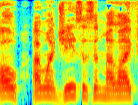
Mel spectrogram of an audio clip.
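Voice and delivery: put-on weepy, tearful emotional outpouring. Retelling people saved on an Easter Sunday: imitating people crying. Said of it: "they were crying".

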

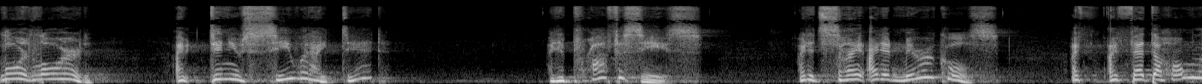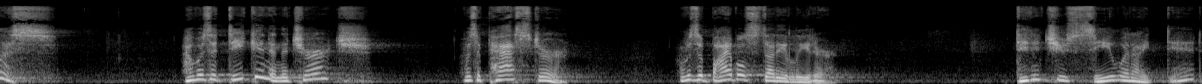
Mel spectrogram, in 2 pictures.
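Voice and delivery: very high, astonished, surprised pleading tone. Speaker voices people addressing the Lord about their deeds, acting out surprise. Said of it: "Do you hear the surprise in their voice?".

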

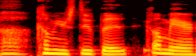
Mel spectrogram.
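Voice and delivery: sugary, sweet, very high-pitched coaxing voice. Calling someone else's dog over while insulting it, in a high-pitched sweet tone. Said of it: "saying something in a high-pitched tone so it sounds nicer".

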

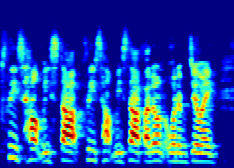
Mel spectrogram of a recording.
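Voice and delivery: put-on tearful crying through tears. Retelling being run away with on a horse: imitating herself crying and pleading. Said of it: "I would literally be crying on the horse".

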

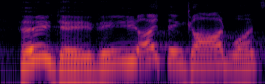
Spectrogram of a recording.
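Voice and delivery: very slow, drawn-out cartoon dog voice. Recalling an old show, the speaker imitates how its dog talked, imitating the dog. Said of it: "he always talked like this".

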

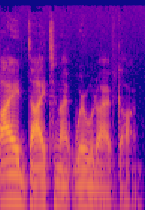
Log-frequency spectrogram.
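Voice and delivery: ordinary delivery

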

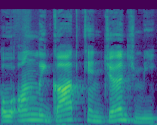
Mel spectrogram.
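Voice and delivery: plain

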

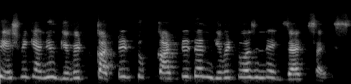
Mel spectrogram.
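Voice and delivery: ordinary talk

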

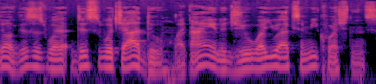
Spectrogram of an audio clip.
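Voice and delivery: acted smug, self-satisfied, condescending talking-down voice. Retelling a ruler answering as if annoyed at being asked: imitating a smug tone. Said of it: "Very smug. Like".

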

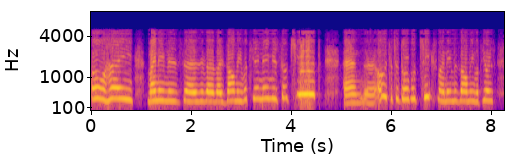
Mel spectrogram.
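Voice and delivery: put-on very high, loud cooing baby talk.

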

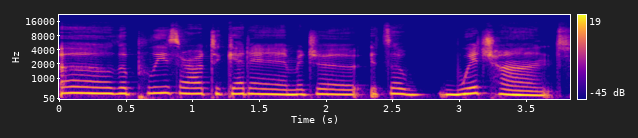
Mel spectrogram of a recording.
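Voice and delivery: snide, scoffing, mocking sarcasm. Retelling what a woman said about the police, mocking eye-rolling imitation. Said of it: "she was also like ... Eye roll".

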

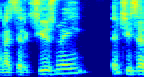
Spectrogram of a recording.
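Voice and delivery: ordinary talk, nothing marked

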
